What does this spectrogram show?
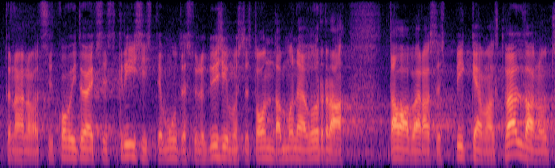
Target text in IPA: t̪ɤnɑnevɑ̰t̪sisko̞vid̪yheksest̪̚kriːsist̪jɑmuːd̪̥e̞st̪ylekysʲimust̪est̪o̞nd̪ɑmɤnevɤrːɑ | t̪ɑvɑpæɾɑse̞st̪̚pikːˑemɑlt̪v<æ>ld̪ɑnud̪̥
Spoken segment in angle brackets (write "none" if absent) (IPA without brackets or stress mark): æ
